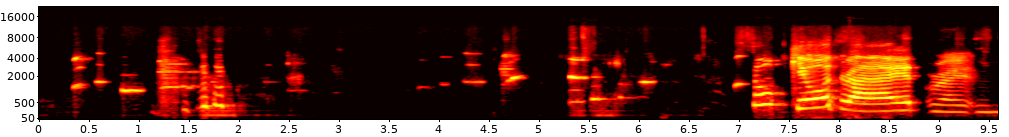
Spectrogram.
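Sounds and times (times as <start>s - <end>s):
bright whistled melody in a song intro: 0.3s - 1.5s, 3.8s - 7.2s
speech: 1.8s - 2.1s, 7.6s - 9.5s.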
